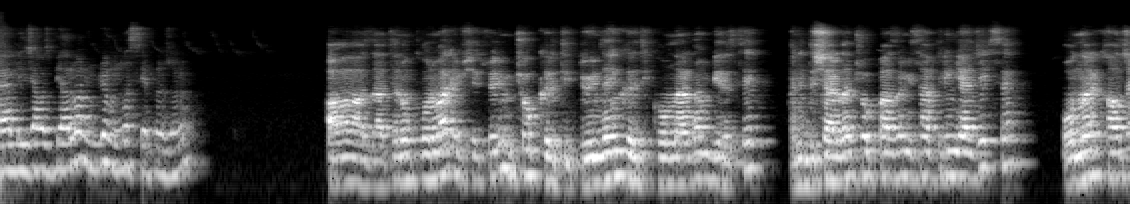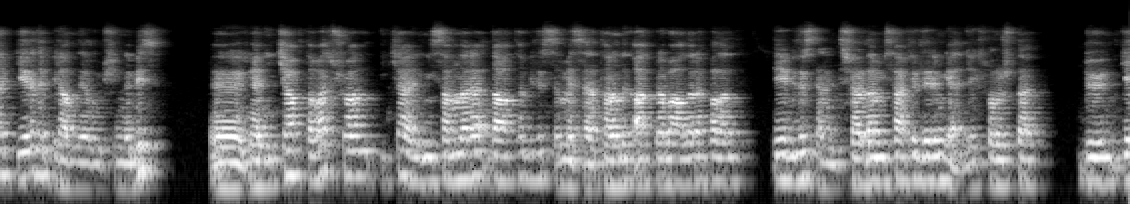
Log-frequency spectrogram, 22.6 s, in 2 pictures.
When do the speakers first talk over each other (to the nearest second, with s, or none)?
none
